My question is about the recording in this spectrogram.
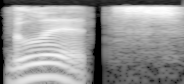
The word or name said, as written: glitz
